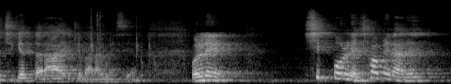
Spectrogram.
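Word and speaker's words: 십볼렛: 이렇게 뭐냐면 6절에 보니까 12장 6절에 그에게 이르기를 십불레라고 발음하여 에브라임 사람이 그렇게 바로 말하지 못하고 십불레라 발음하면 길르앗 사람이 곧 그를 잡아서 요단강 나루터에서 죽였더라 이렇게 말하고 있어요. 원래 십볼레 처음에 나는 그 십볼레는요, 그러니까 십볼레 우이에 십볼레는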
